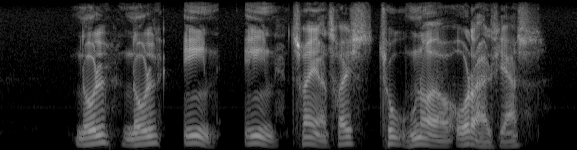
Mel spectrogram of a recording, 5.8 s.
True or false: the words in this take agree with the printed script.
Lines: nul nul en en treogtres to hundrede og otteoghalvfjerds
true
